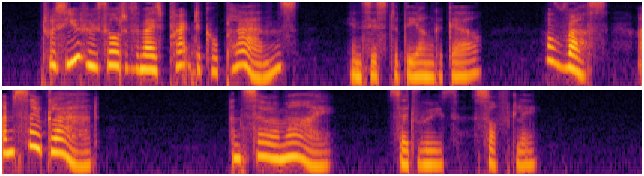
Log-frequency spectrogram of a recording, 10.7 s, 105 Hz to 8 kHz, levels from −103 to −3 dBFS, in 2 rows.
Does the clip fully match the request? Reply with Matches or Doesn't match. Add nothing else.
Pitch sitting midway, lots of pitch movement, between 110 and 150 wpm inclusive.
Doesn't match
